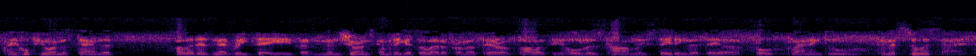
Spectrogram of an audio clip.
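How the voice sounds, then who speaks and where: An American actor playing a dry, world-weary insurance investigator in a 1940s radio drama. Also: male voice, rumbling low, brisk, a little hiss or hum. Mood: polite, dry. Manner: dry, sardonic. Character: wry, world-weary freelance insurance investigator, adult man. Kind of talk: 1940s radio detective acting with first-person narration. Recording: dull vintage radio recording with music.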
